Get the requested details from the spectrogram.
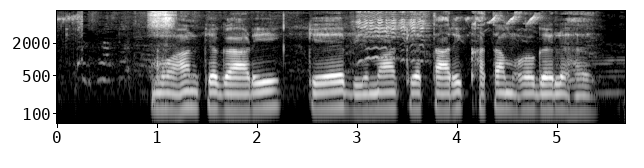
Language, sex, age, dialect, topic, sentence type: Magahi, male, 31-35, Western, banking, statement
